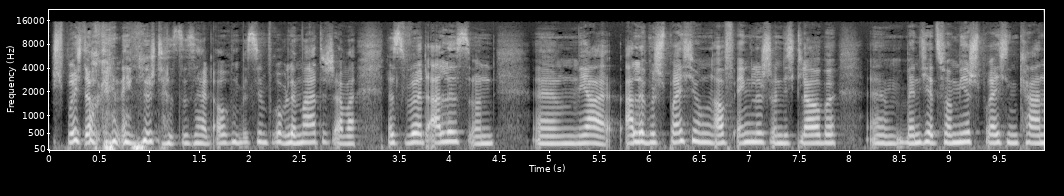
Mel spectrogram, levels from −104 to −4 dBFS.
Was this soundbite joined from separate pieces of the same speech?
no; 0 cuts

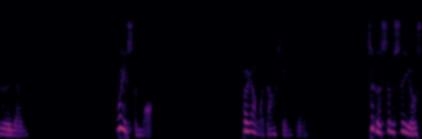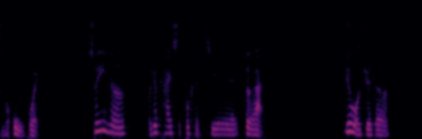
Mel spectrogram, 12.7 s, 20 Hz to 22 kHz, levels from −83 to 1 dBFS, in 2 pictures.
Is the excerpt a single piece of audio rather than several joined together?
yes; 0 cuts

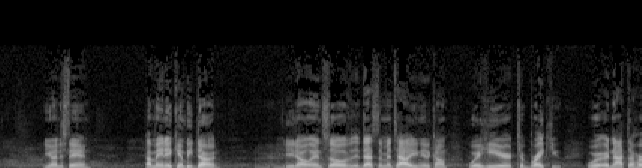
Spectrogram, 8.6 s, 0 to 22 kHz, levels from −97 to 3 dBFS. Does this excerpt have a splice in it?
no; 0 cuts

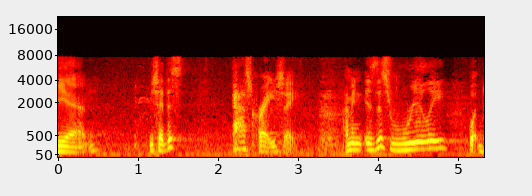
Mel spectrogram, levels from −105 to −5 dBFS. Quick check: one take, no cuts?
no; 1 cut; at 2.4 s

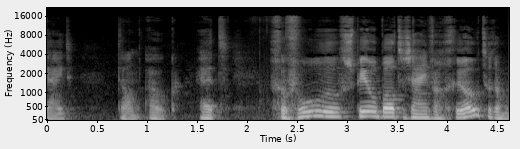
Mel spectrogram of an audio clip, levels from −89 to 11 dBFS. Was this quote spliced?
yes; 1 cut; at 1.4 s

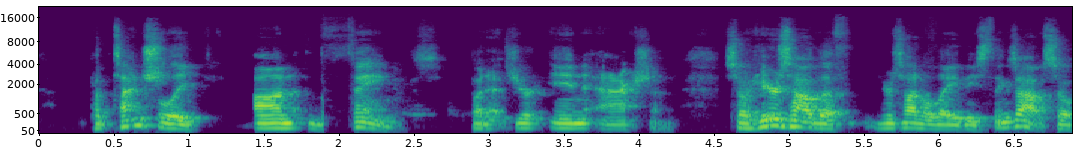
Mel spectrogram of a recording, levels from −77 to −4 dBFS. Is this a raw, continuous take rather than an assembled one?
no; 3 cuts; at 1.9 s, 2.7 s, 3.1 s

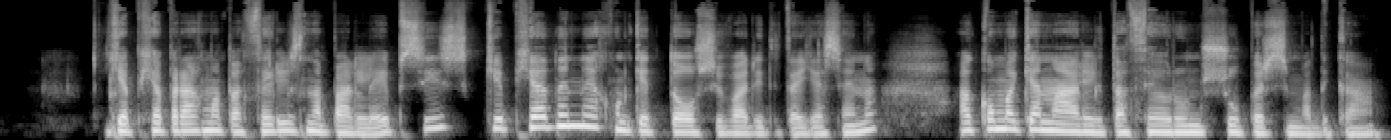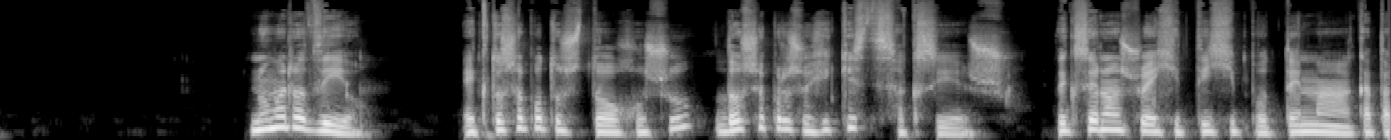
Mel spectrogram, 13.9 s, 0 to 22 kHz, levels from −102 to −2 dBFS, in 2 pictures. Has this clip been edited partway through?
yes; 1 cut; at 12.2 s

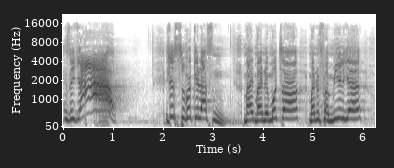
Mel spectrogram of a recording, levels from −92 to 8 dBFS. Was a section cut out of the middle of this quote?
yes; 2 cuts; at 2.1 s, 3.8 s

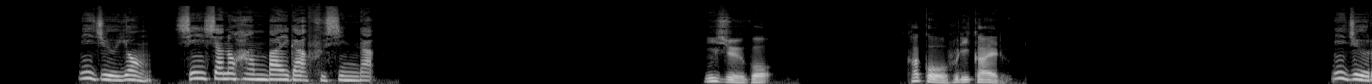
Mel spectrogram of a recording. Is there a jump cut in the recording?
yes; 1 cut; at 1.6 s

